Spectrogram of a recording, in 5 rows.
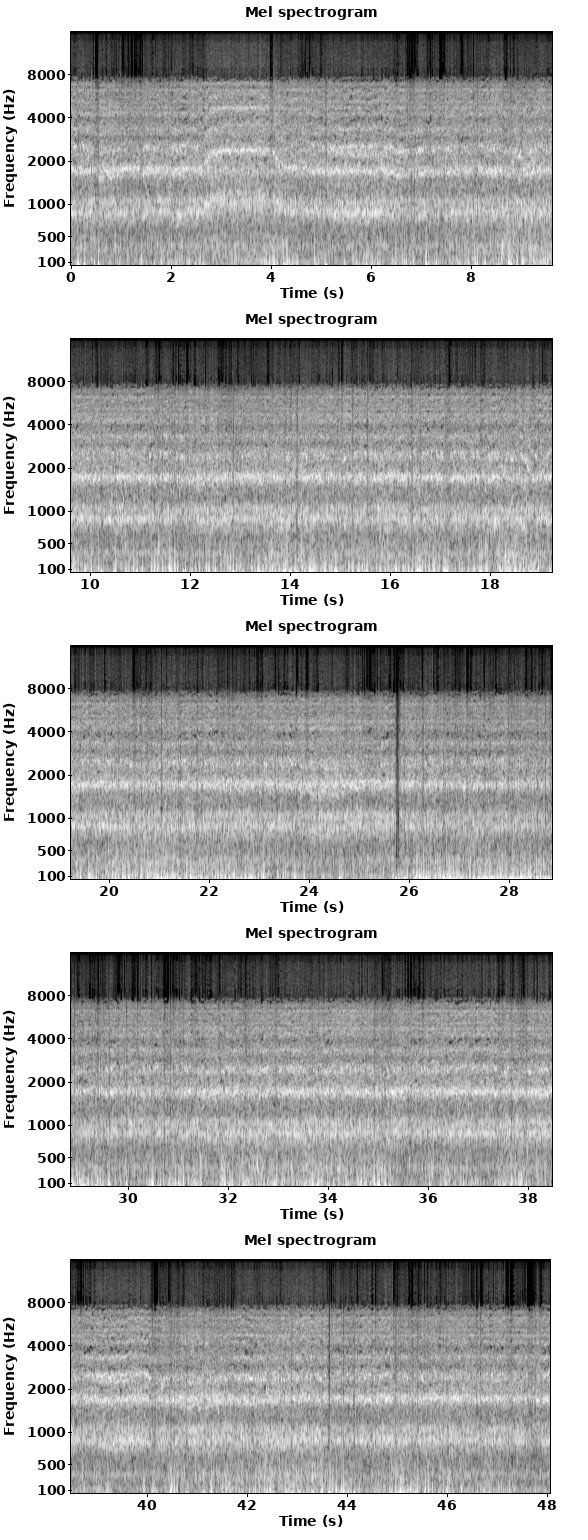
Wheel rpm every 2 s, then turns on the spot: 230, 270, 250, 220, 230, 230, 220, 230, 240, 240, 230, 230, 220, 240, 240, 230, 230, 230, 230, 220, 220, 220, 230, 230.
none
